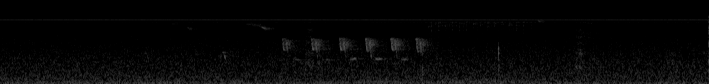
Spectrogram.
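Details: Night-time song of a nightingale in June near Larvik, Norway, at Lamøya, Kaupang: a quick, regular run of five or six sharp repeated notes with scattered thin whistled phrases before and after, over constant low hiss.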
